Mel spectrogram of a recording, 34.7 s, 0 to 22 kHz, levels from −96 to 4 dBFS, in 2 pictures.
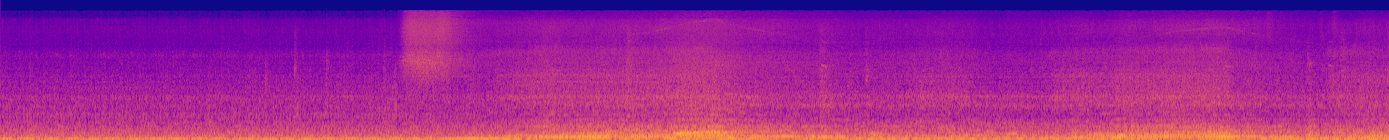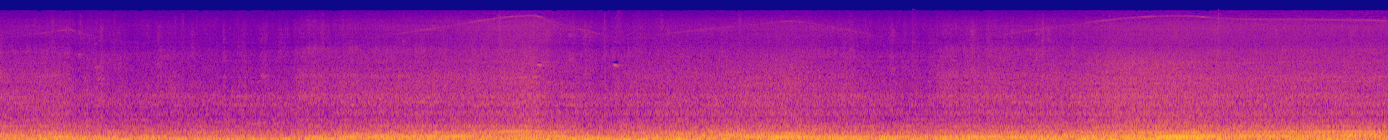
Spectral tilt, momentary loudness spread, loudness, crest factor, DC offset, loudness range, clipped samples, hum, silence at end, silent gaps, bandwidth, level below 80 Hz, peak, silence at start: -6.5 dB/octave; 11 LU; -24 LUFS; 18 dB; under 0.1%; 9 LU; under 0.1%; none; 0 s; none; 16 kHz; -24 dBFS; -4 dBFS; 0 s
